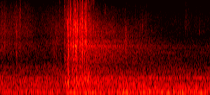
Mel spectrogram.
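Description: A heavy stone lid scrapes open with a loud burst.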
